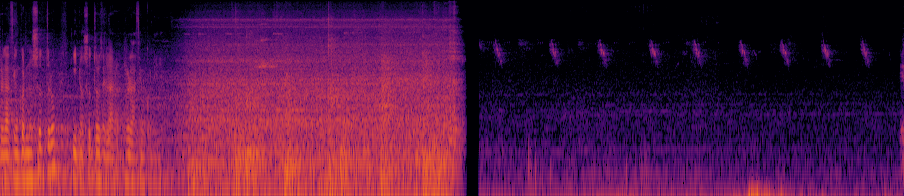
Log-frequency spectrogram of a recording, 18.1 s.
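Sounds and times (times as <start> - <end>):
loud mechanical rumble: 3.4 - 9.3.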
